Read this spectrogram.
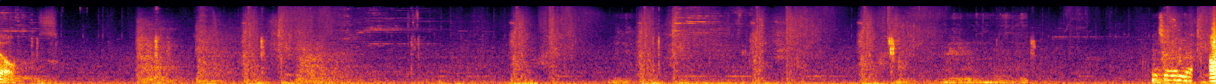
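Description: Game combat sounds of swords clashing and spells bursting come in quick, sharp hits.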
